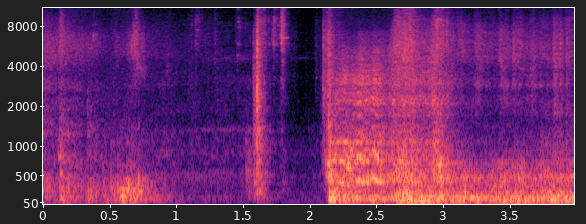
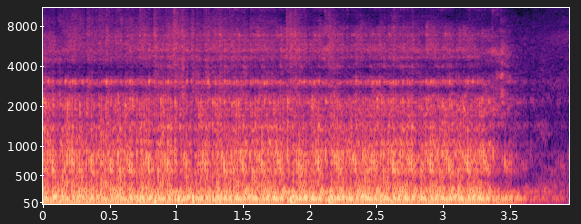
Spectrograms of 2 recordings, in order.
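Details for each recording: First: 1961 Buick LeSabre nailhead V8, first start attempt with fuel drawn from about 20 ft away: long starter churning bursts with uneven chugs that never catch; fuel not yet reaching carburetor, ether tried, choke possibly disconnected. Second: 1961 Buick LeSabre convertible, Nailhead V8, first start after sitting, running from its gas tank with a visible fuel leak: an even, steady low rumble with no knocks or misses, a healthy idle that sounds pretty good.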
